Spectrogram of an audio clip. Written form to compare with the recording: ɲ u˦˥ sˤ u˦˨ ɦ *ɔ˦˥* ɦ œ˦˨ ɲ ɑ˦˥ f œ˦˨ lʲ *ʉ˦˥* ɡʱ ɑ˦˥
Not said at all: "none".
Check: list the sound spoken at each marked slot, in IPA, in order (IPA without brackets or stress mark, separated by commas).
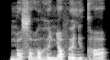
ɔ˦˥, u˦˥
